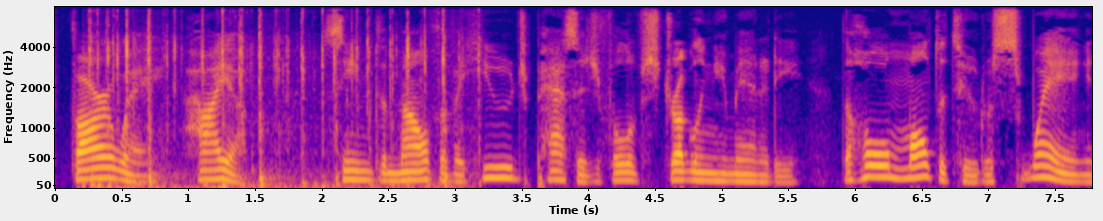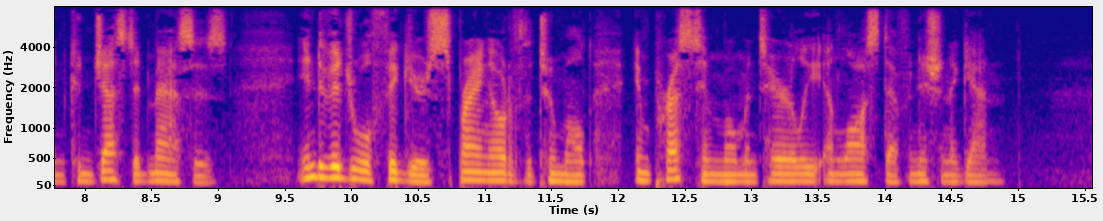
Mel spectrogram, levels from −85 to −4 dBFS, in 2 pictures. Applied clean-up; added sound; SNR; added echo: none; Typing; 6 dB; none.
